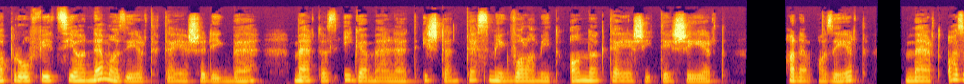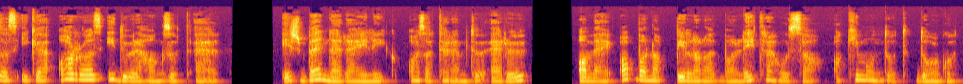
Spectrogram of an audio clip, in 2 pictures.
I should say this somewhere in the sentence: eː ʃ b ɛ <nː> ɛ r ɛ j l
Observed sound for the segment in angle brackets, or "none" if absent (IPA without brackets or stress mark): nː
